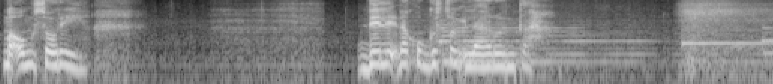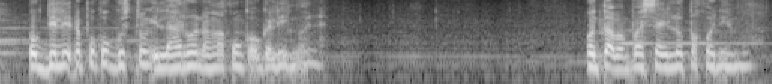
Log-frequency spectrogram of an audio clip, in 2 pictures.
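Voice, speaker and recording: A woman's voice: fairly high pitch, steady tone, normal speed, pauses often, over music, lightly acted. A woman acting a blunt, exasperated young girlfriend in a radio drama, with a Cebuano Filipino accent. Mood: regretful, confessing. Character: young woman Sarah, blunt, irritated girlfriend confessing the truth.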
